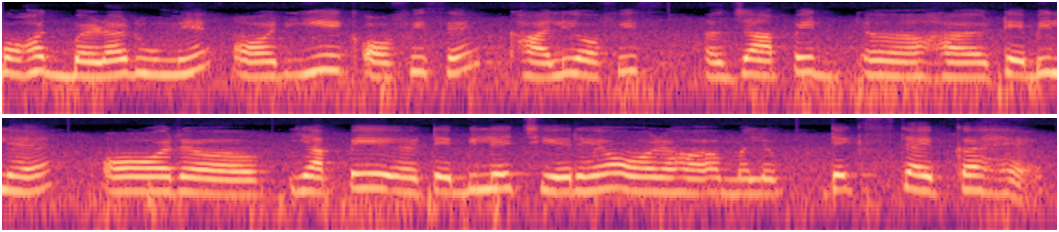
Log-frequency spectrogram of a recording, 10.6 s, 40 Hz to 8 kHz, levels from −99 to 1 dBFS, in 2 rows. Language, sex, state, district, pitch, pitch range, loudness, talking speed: Hindi, female, Bihar, Gopalganj, 250 Hz, 235-275 Hz, -14 LUFS, 160 wpm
